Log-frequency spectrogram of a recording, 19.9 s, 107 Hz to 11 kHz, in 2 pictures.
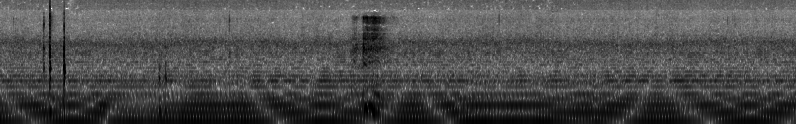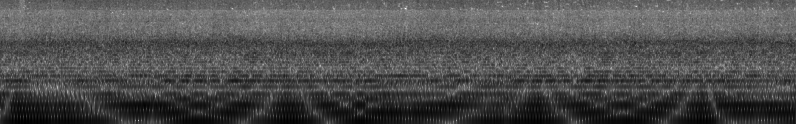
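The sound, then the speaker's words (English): A steady aircraft engine drones on at an altitude of about 3,800 feet with a slightly uneven, throbbing pulse, its low hum wavering rhythmically rather than running perfectly smooth, constant throughout with no voices. “The engine sounds just a bit weird.”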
